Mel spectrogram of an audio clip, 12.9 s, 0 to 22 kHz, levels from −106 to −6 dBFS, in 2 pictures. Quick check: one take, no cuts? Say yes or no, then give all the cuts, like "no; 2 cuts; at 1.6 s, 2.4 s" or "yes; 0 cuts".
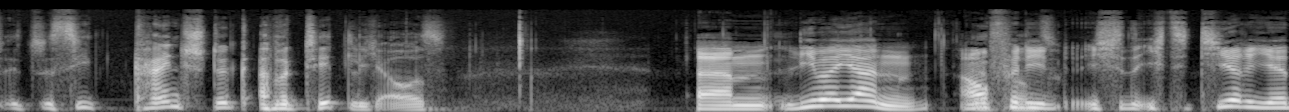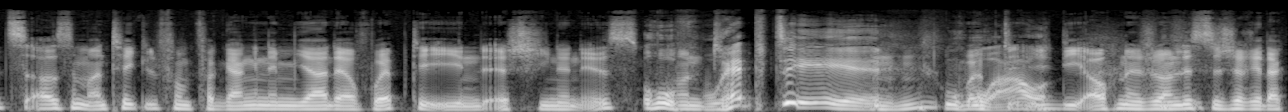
yes; 0 cuts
